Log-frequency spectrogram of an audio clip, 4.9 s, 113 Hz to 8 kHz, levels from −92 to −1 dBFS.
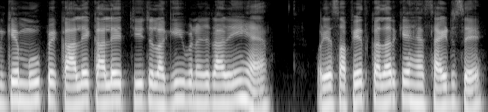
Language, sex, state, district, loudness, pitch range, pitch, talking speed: Hindi, male, Jharkhand, Garhwa, -12 LUFS, 150-170 Hz, 160 Hz, 245 wpm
